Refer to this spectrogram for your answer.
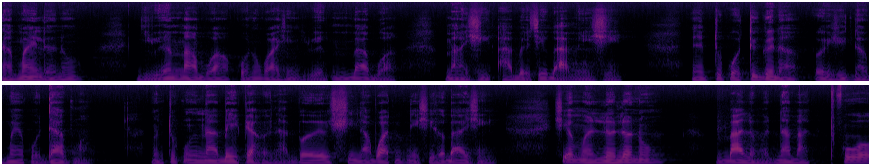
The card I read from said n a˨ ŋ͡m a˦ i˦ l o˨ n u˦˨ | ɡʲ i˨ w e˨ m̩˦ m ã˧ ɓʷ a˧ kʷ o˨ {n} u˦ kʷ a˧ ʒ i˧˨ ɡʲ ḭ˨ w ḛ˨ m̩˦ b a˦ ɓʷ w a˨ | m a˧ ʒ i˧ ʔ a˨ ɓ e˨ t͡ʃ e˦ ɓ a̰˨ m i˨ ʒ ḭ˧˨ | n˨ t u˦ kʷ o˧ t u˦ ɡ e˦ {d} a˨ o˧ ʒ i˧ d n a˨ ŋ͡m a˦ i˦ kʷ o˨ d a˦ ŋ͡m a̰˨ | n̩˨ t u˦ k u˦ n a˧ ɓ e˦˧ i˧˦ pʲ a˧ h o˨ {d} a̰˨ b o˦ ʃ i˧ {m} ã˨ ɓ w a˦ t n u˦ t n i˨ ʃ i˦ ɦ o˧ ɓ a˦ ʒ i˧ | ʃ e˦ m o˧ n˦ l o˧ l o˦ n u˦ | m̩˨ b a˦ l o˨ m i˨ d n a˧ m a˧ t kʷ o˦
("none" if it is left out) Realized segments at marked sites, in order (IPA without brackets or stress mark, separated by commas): n, n, n, n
